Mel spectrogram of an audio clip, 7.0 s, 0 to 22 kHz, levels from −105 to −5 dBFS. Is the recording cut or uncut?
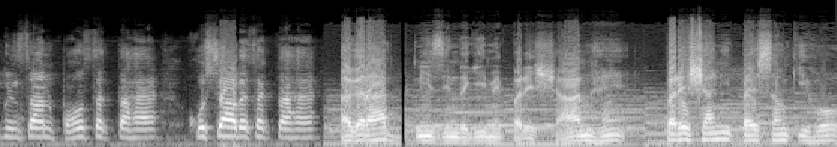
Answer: cut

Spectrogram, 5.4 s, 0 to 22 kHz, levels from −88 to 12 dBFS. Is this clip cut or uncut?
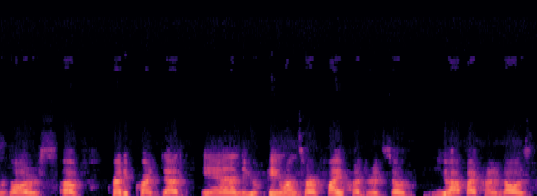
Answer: cut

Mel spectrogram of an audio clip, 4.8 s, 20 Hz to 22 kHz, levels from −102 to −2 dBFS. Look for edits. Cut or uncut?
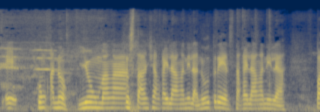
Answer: cut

